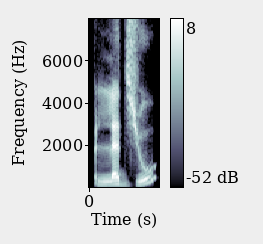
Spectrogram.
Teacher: en lingala, la lettre R subit une mutation et se prononce généralement comme un L. L'exemple de la source, c'est le mot radio qui devient l'adio à l'oral.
